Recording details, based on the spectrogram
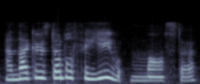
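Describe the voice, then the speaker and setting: A woman's voice: high-pitched, animated, normal speed, voice pushed up. A cheeky teenage apprentice girl, voiced by a woman narrator talks in a raised, playful voice. She teases in an audiobook style, on a slightly muffled home recording. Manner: playful, teasing.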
